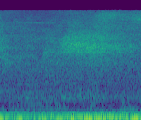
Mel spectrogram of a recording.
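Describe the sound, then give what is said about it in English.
A steady, loud hiss of steam escaping from volcanoes on the early Earth, amid lava and gas, fills the whole moment, with a deep rumbling roar underneath and no pauses or voices. “There were volcanoes all over the place with lots of lava and gas and steam.”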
